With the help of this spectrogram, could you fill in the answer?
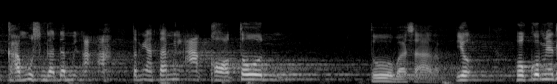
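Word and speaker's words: ملعقة: Orang Saudi kira-kira gimana bacanya? Mil'aghatun. Mil'aghah. Kalau Mesir mil'a'ah.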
